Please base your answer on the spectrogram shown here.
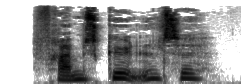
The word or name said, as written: fremskyndelse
